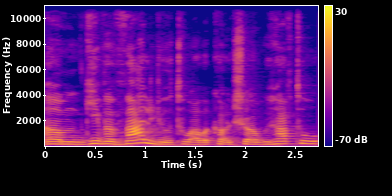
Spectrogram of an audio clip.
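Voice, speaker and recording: A woman's medium-pitched voice in a French accent, with ordinary pitch variation. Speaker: wellness business founder. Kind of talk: casual vlog talk to camera. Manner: halting, with many fillers.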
